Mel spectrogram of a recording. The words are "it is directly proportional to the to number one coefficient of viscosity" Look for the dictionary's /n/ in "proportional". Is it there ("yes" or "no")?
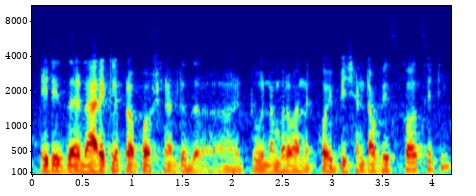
yes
